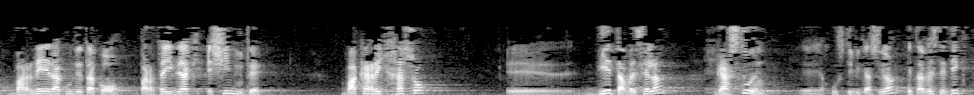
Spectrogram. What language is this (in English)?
Basque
